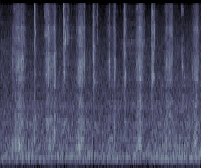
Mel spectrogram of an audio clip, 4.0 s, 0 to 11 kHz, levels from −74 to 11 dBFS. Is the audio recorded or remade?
remade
